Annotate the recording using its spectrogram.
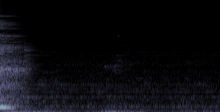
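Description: A woman's short breathy laugh that fades out within the first half-second, followed by near-quiet room tone.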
